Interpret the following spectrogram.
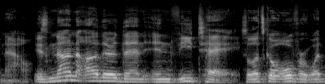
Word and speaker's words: Invitae: They gave it such a complicated name, they got to teach you how to pronounce it right away. Invitae.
